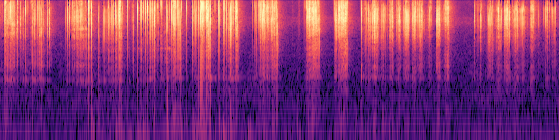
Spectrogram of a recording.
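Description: Long acrylic nails scratch fast and hard along the ridges of a small, clear, ribbed glass jar or holder that is hollow and empty. The result is bursts of bright, high, rasping scratches with almost no low end, separated by brief silences.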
